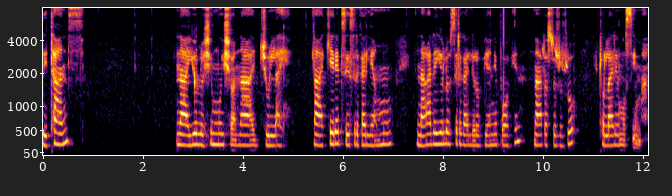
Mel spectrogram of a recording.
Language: Masai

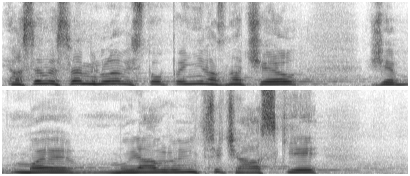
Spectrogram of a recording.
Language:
Czech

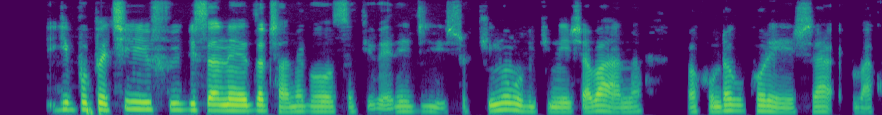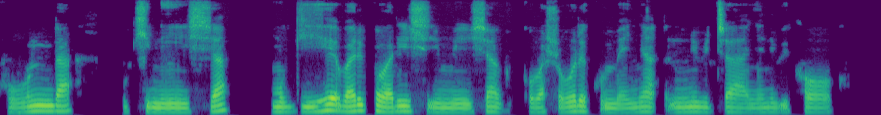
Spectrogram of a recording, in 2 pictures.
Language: Rundi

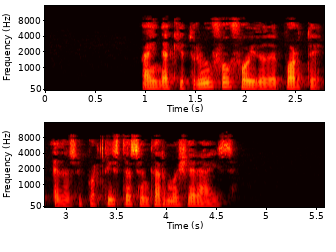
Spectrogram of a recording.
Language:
Galician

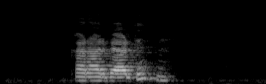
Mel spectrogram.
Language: Turkish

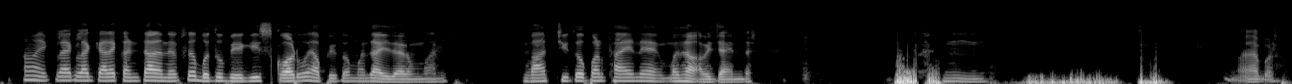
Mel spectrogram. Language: Gujarati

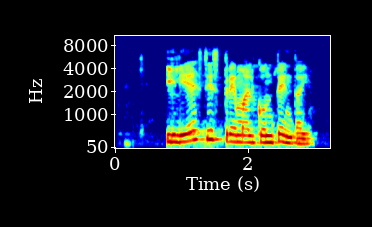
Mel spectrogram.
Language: Esperanto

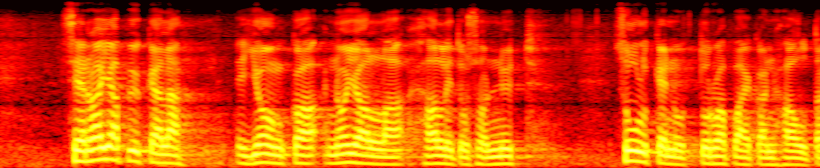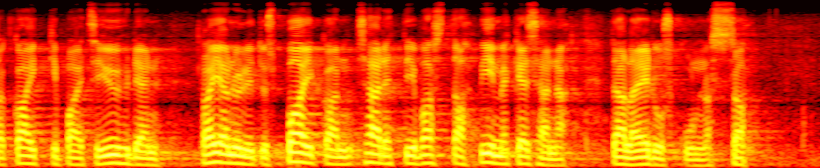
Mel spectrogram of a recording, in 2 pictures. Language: Finnish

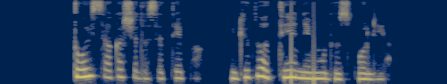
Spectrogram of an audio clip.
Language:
Macedonian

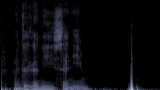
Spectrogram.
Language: Kabyle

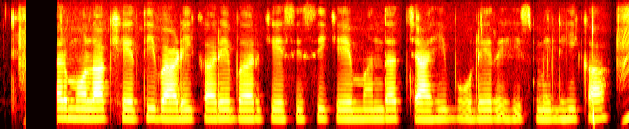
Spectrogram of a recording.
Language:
Chhattisgarhi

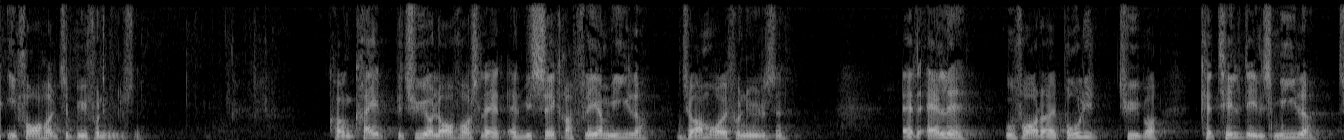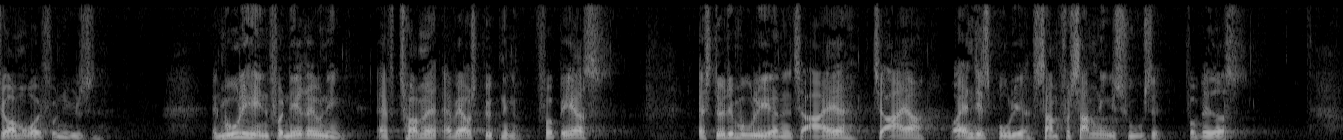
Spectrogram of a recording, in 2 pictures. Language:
Danish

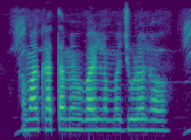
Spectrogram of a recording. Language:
Bhojpuri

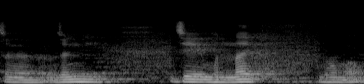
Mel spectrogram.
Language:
Bodo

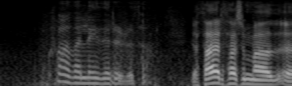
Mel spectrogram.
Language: Icelandic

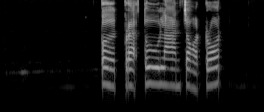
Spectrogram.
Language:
Thai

